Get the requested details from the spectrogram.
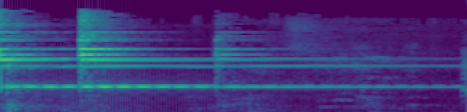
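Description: bell being rung

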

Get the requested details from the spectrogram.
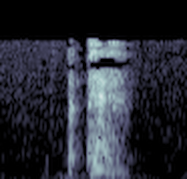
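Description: coughing and throat clearing

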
